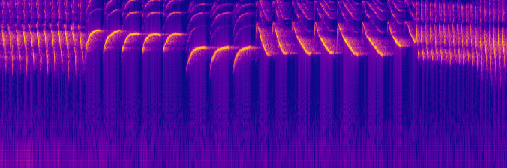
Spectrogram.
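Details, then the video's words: Domestic canary singing, played so young canaries copy it and other canaries start singing. A buzzy trill leads into repeated arched whistles, then descending slurs and a fast rising roll, tour after tour without a break. "Suaranya MUDAH DITIRU, Efektif untuk Masteran Kenari Paud dan Pancingan kenari biar gacor"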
